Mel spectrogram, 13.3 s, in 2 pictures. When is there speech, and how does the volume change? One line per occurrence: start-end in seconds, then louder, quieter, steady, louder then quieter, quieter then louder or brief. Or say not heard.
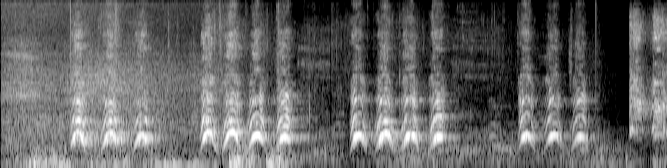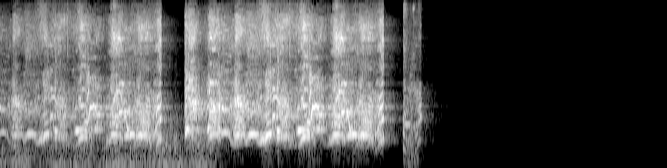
not heard.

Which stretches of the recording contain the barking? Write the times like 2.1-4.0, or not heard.
0.7-10.9.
